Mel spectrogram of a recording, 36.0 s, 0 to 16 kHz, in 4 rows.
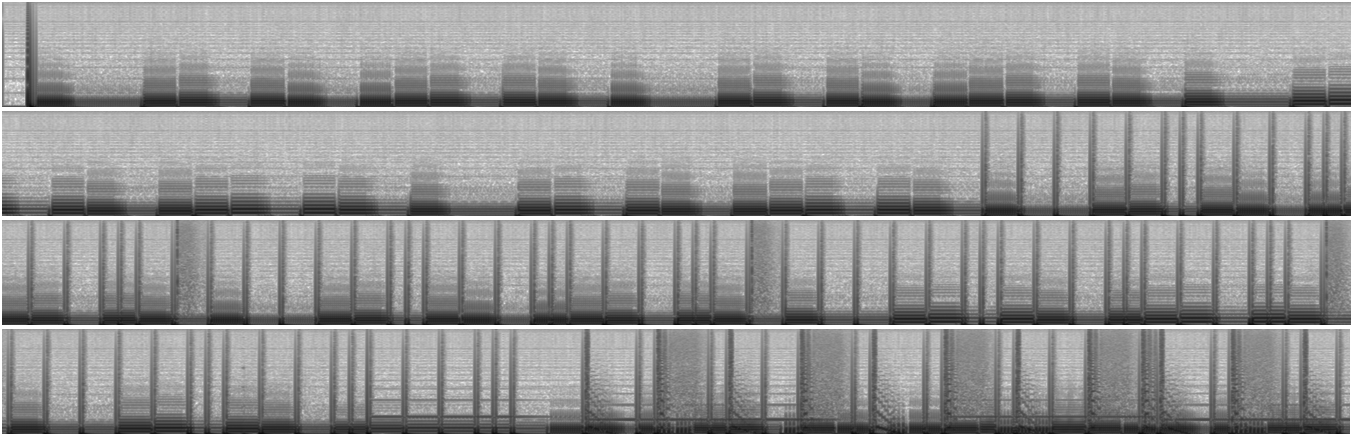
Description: Bluesbassline, MOS6581R4

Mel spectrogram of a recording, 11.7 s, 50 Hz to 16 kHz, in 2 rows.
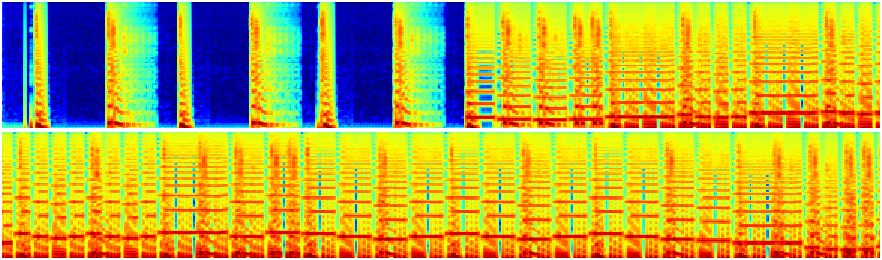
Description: Techno, CSG8580R5; Senfonian

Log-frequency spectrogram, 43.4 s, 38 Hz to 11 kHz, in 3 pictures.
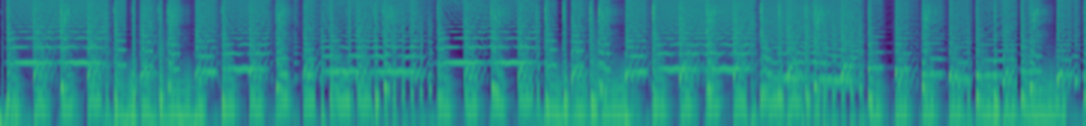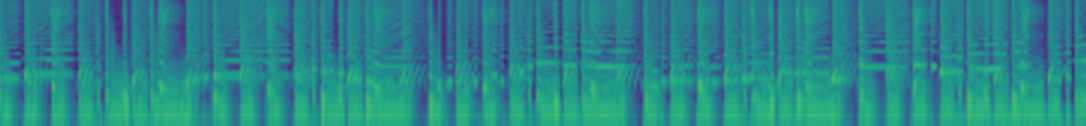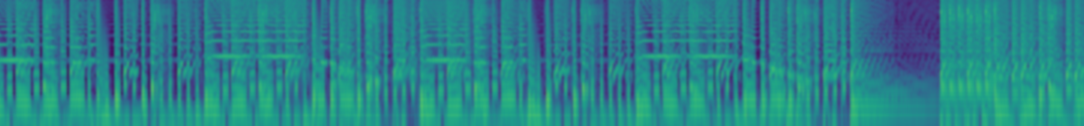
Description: Funk, MOS6581R2

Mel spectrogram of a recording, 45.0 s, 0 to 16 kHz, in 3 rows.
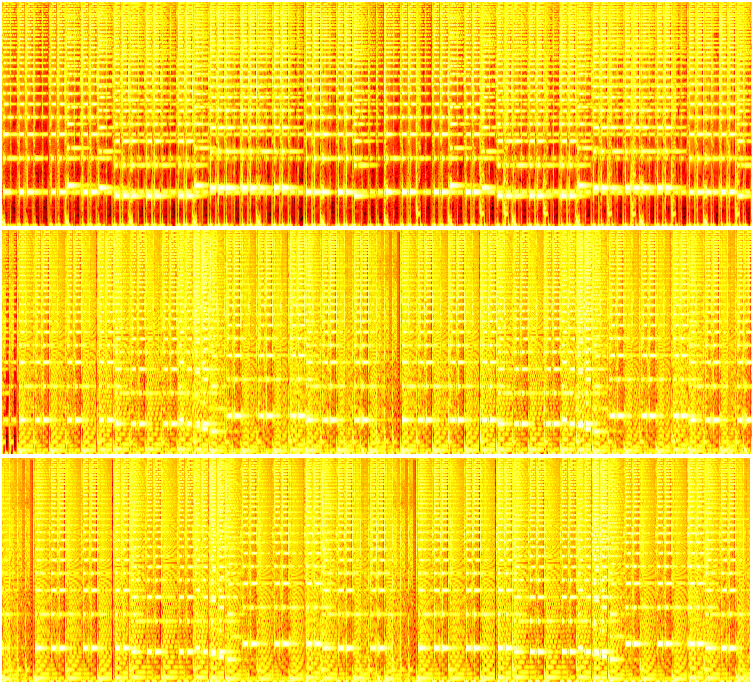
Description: Piano Fun, MOS6581R4

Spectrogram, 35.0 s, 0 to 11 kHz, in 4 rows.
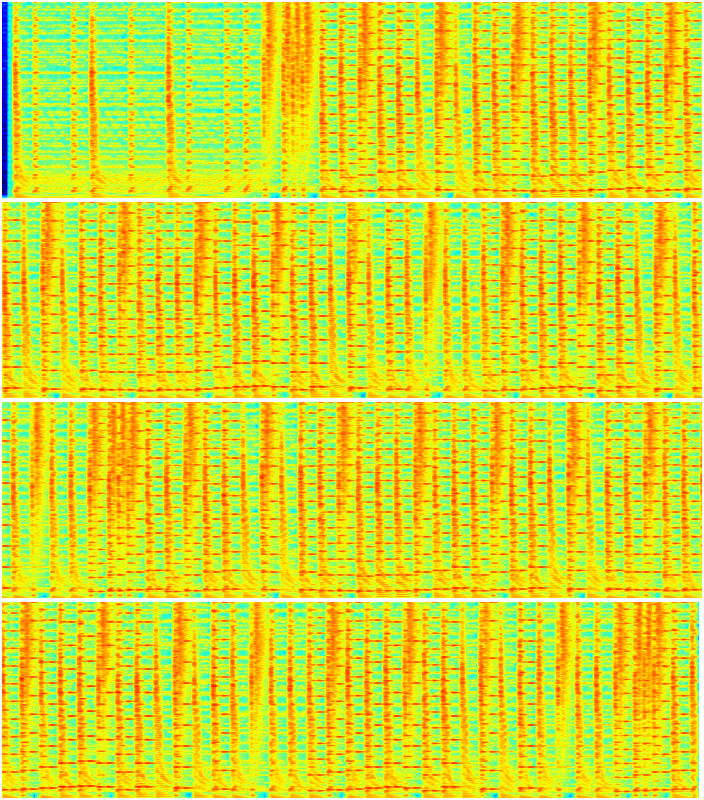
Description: Luscious Ragtime; CSG8580R5

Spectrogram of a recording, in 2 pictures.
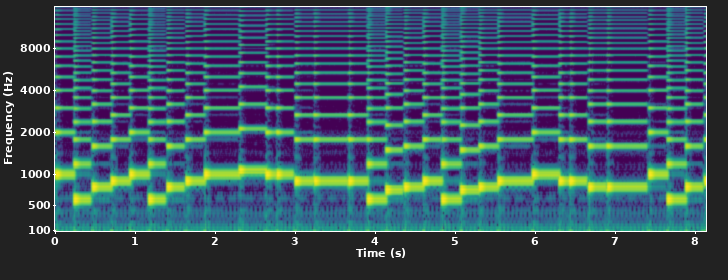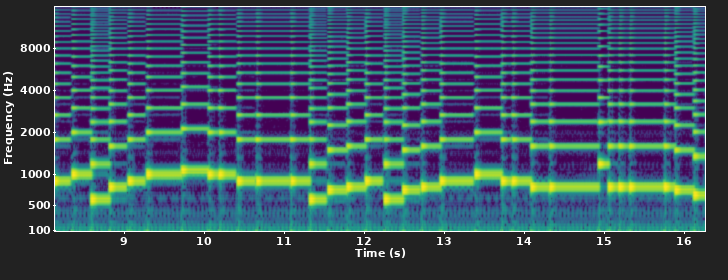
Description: Piano BASIC, MOS6581R4

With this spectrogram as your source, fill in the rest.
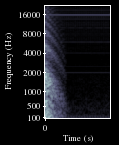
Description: Mini Golf, MOS6581R4

